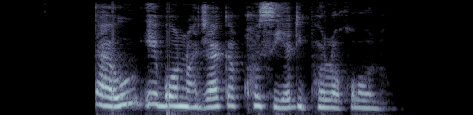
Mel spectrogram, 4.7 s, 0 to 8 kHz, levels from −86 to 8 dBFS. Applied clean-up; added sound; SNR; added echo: none; none; none; reverberation time 0.3 s.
